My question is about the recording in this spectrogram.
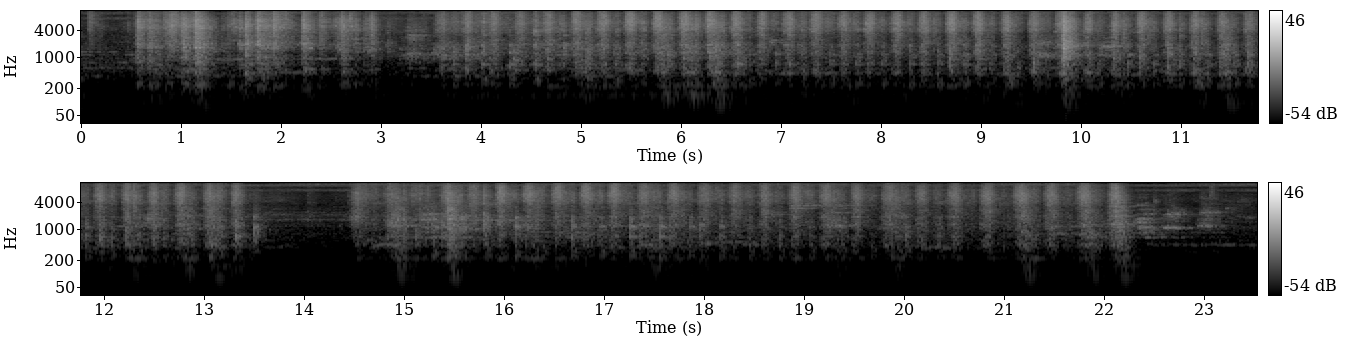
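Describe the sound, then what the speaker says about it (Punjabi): A peeled bottle gourd is rubbed against a kitchen grater in a home kitchen. Quick, rhythmic rasping strokes repeat steadily up close, with one short pause partway through before the grating starts again. "ਸਾਰੇ ਕੱਦੂਕਸ ਕਰ ਲਾਂਗੇ"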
